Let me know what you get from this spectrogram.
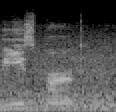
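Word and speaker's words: Leasburg: This is called Leesburg, but it's spelled differently than the Leesburg in Florida. It's spelled L-E-A-S-burg instead of L-E-E-S-burg. But it would be, the pronunciation would be like exactly the same.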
